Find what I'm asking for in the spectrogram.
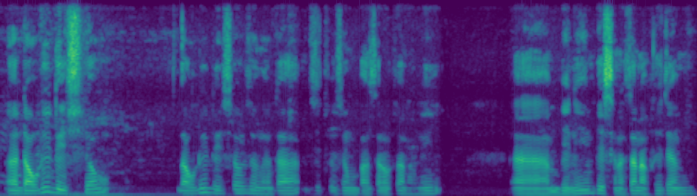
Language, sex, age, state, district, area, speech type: Bodo, male, 30-45, Assam, Udalguri, urban, spontaneous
